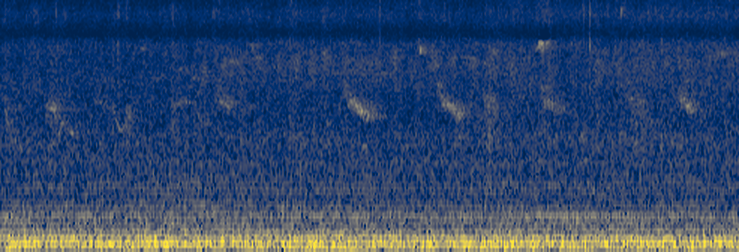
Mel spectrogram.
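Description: A bird calling over and over, short falling chirps about once a second, over a steady low rumble of outdoor background noise.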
